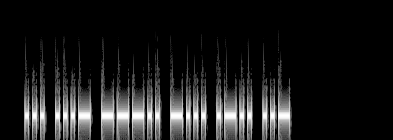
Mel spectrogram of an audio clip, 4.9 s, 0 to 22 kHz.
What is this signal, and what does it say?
Morse code, heard as a keyed tone, about 25 wpm, 700 Hz. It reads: SV8BLU
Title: DXCC-100 Call Signs - 6 Characters - Repeated 2x - 25wpm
